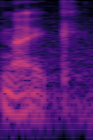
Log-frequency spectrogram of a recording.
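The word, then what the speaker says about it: Nyck: It's Nick. It's Nick.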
